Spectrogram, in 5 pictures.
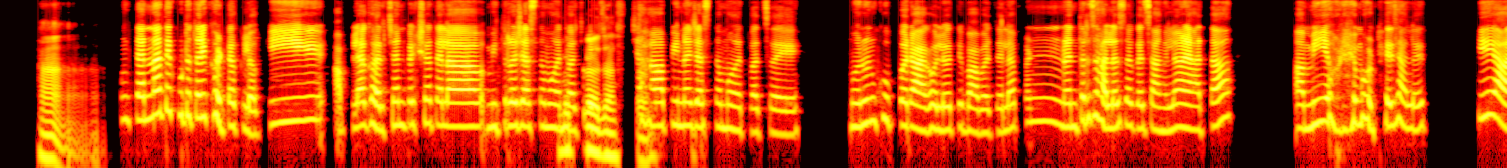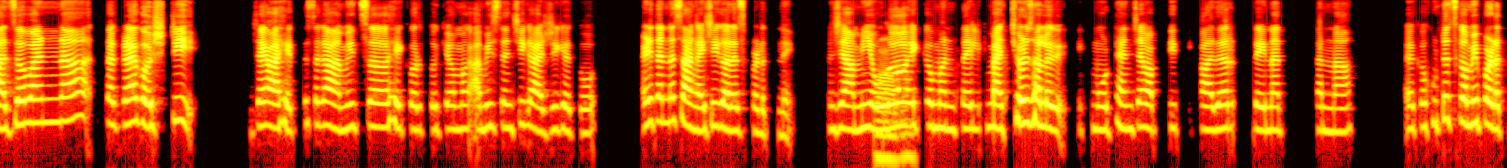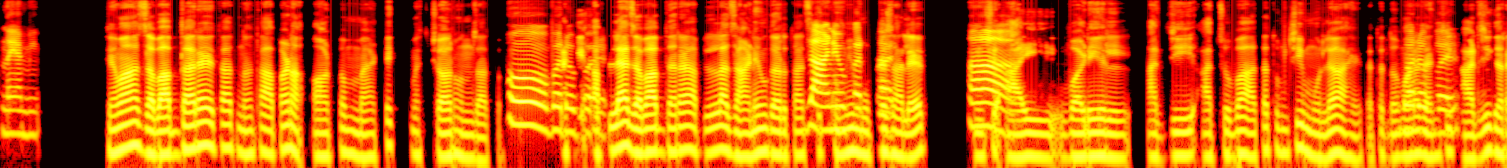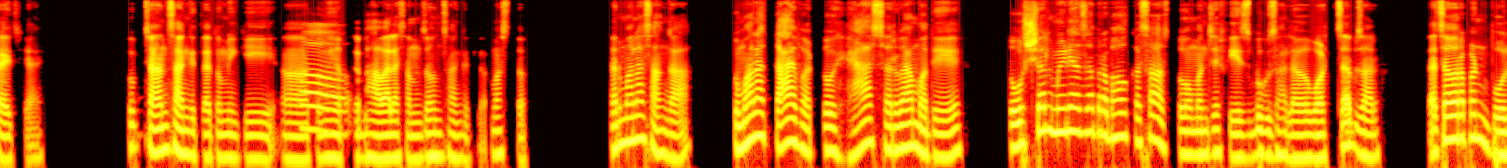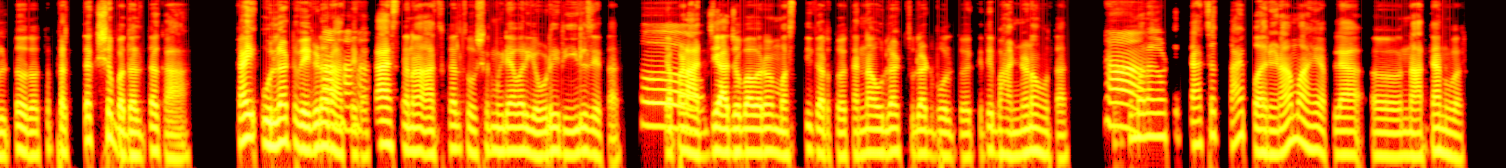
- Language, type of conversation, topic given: Marathi, podcast, वृद्ध आणि तरुण यांचा समाजातील संवाद तुमच्या ठिकाणी कसा असतो?
- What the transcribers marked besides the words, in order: other background noise; other noise; laughing while speaking: "आम्ही एवढे मोठे झालो आहोत"; drawn out: "हो"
